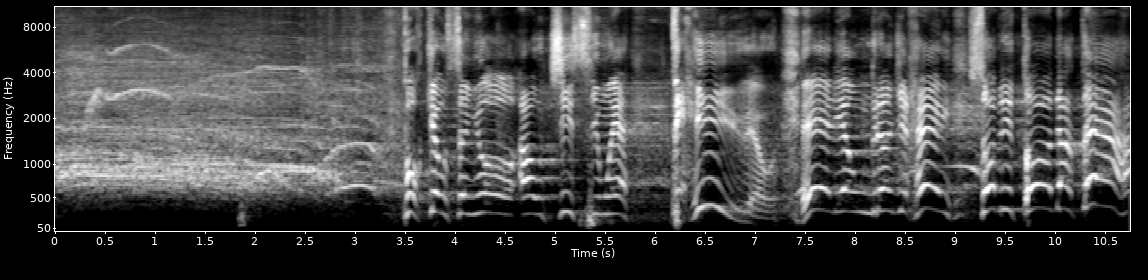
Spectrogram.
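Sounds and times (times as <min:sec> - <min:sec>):
higher whoops from crowd: 0:00.0 - 0:03.4
large crowd shouting and cheering in triumph: 0:00.0 - 0:04.1, 0:07.4 - 0:10.7
speech: 0:03.5 - 0:10.7.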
